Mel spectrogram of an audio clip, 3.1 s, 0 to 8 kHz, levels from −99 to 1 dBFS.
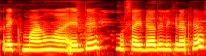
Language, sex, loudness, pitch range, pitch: Punjabi, female, -13 LUFS, 235-270 Hz, 240 Hz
